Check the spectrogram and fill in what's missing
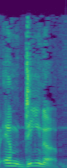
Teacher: There's no vowel in that first syllable. It's just M-D-I-N-A.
